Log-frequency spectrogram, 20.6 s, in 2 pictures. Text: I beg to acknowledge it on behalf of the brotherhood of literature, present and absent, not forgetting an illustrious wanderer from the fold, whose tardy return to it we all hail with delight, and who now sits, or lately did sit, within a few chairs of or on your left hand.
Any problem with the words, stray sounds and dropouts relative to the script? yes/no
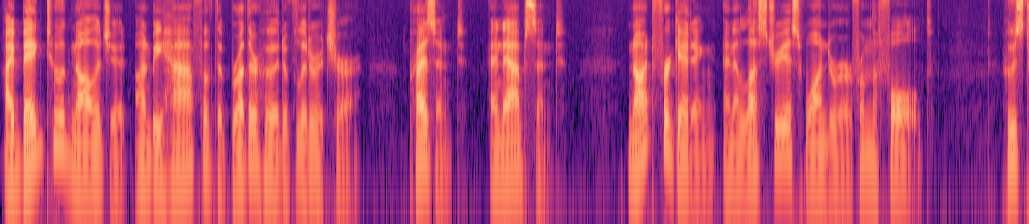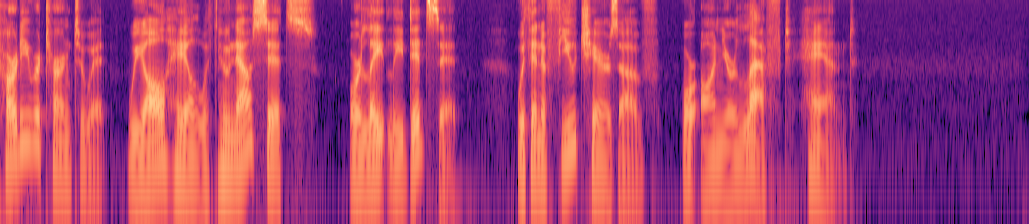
yes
